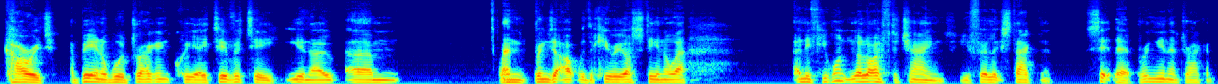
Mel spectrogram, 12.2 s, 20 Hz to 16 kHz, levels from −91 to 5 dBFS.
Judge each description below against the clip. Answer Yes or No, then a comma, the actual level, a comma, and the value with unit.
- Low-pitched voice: Yes, low, 110 Hz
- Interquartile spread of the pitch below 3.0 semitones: Yes, narrow, 2.6 semitones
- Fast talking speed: No, average, 185 wpm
